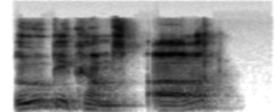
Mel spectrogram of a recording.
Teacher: u becomes uh, as in the word cup. I guess a schwa, if you will.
